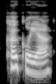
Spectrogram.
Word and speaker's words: cochlea: you have the spiral shaped cochlea this is pronounced cochlea it's filled with fluid and it vibrates as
